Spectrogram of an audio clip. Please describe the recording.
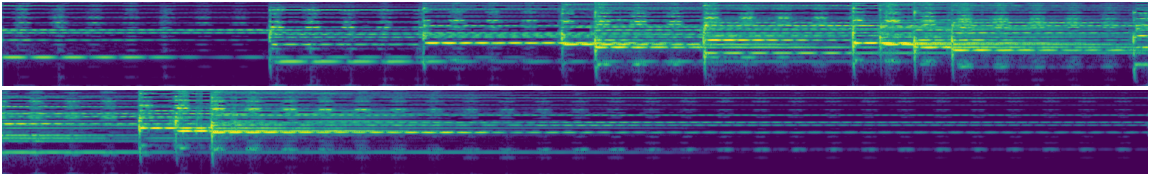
Micron Sounds Pack
Acid Like Bass
Random Synthy Sounds . .and Chords
and Some Rhythms made on the Micron.
I'm Sorry. theres no better describtion. Im tired
acid, alesis, ambient, base, bass, beats, chords, electro, glitch, idm, kat, leftfield, micron, synth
